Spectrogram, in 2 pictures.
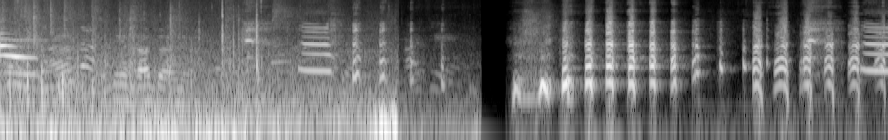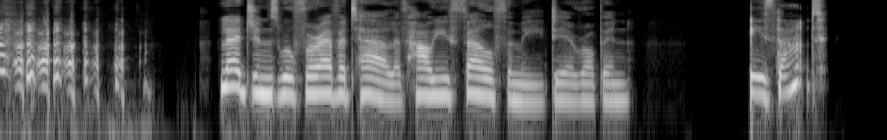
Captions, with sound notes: [a woman laughs, quickly joined by Robin.] Legends will forever tell of how you fell for me, dear Robin. Is that?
